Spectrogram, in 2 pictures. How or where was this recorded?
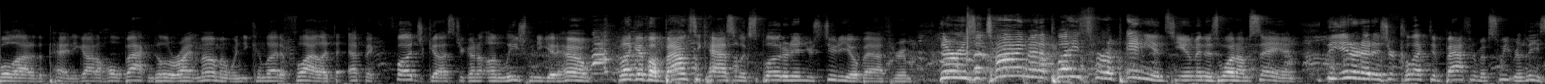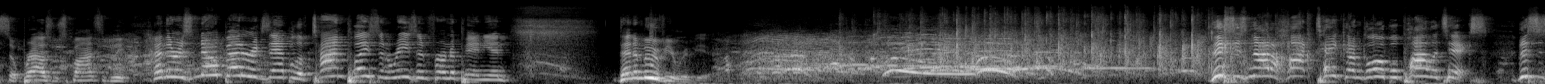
busy venue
